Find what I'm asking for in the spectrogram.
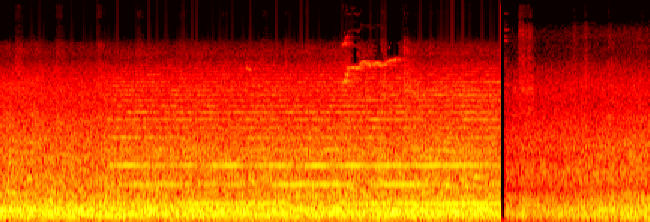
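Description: A low, continuous rumble of a train departing Ahmednagar railway station rolls on steadily with faint tonal hums, then abruptly drops to a quieter background.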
